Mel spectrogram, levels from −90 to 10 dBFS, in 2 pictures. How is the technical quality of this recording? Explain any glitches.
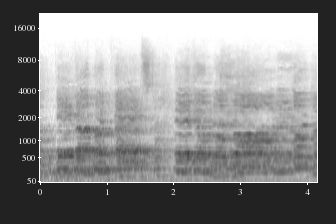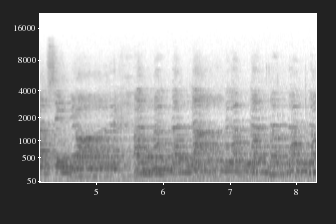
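Nothing to flag here: no glitches turn up anywhere in the recording, so there's nothing that needs explaining.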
